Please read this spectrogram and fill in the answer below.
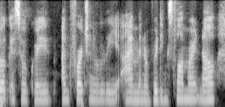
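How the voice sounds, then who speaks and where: A woman with an Indonesian accent, medium in pitch, in a dry, close sound with no echo. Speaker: booktuber. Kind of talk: casual chat.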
